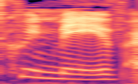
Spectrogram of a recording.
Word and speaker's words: Maeve: Mab. It's Queen Maeve. I said it wrong.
